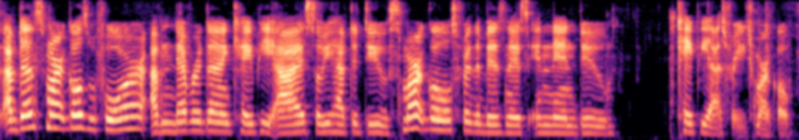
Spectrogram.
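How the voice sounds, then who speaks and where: A woman talking casually to her viewers in a rambling vlog, full of "like" and "um". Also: medium pitch. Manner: rambling, filler-heavy talk with frequent "like" and "um". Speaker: bootcamp student vlogger.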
